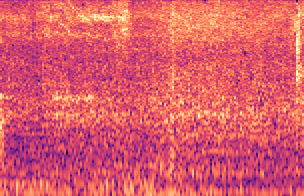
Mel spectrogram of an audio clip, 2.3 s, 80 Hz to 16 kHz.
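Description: Honda Civic's swapped-in JDM R18A 1.8-litre four-cylinder engine idling steadily, warmed up to operating temperature and running pretty good.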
